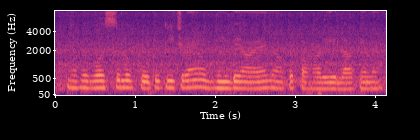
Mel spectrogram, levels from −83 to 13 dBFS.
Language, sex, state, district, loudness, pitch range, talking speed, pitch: Hindi, female, Bihar, Darbhanga, -14 LUFS, 185-205 Hz, 245 wpm, 195 Hz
